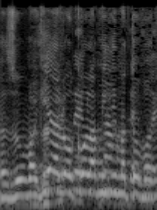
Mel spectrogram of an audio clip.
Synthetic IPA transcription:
azhumaɡialo̞ko̞lamilimat̪o̞vo̞t̪

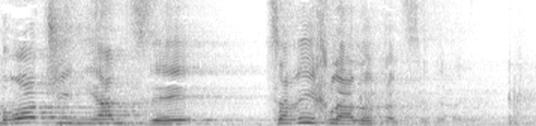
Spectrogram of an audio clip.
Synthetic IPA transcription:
mʁo̞tʃeinjanze | t͡saʁiχlaaːlo̞t̪alsedeʁajom

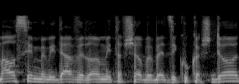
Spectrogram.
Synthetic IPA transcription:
maosimbe̞midavelomit̪afʃeʁbebet̪zikukaʃdo

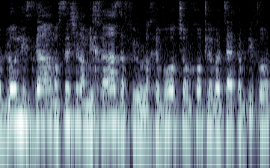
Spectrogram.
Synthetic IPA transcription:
od̪lo̞nizɡaʁno̞se̞ʃe̞lhamiχʁazafilulaχe̞vʁo̞tʃeo̞lχo̞t̪le̞vat͡seaet̪habd̪iko̞t

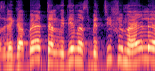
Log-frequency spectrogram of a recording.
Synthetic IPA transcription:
zleɡabejat̪almid̪imhaspet͡sifimaele

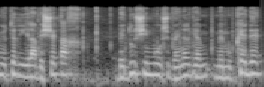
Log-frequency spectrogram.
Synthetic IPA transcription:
amjo̞teʁiilabeʃetaχ | beduʃimuʃbeeneʁɡijame̞muked̪et̪

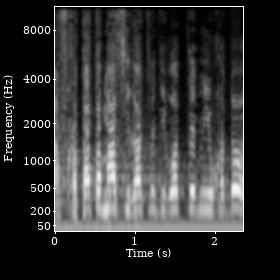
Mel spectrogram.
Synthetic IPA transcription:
afχat̪at̪hamashiʁakled̪iʁo̞t̪mejuχado̞

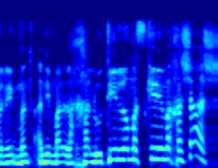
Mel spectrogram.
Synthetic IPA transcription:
veanima̰nimlaχalut̪inlo̞maskinimaχaʃaʃ

